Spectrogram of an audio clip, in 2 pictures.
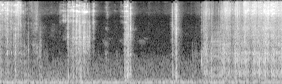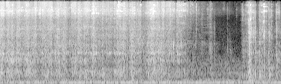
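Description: Dice clatter and rattle with a few sharp clicks and light tumbling scrapes, close and quiet, in short bursts with pauses, without any talking.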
